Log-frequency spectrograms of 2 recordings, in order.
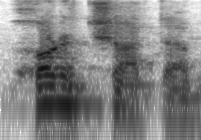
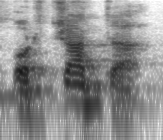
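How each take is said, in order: First: The first H sound is pronounced aloud. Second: The first H sound is left silent. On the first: The speaker calls it wrong. "it's spelled H O R, like horchata, but it's not" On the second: The speaker calls it right. "the H is silent, so it's horchata"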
